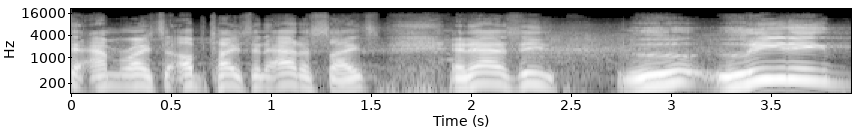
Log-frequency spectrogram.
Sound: audience laughing

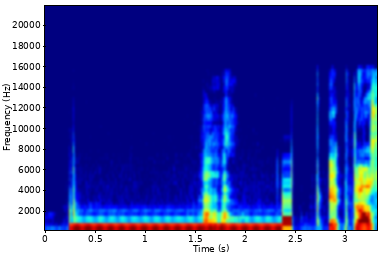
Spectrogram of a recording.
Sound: dialing tone

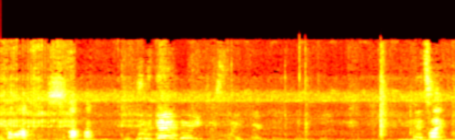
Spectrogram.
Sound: laughs

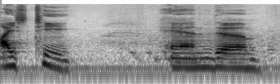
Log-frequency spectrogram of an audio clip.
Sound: audience chuckles

